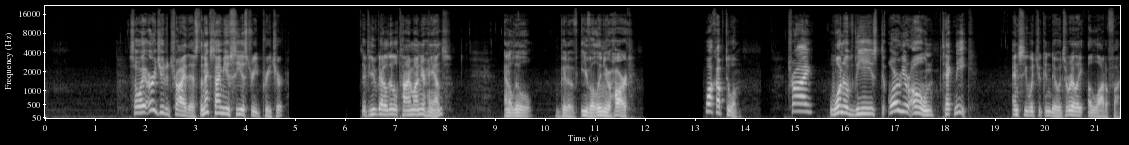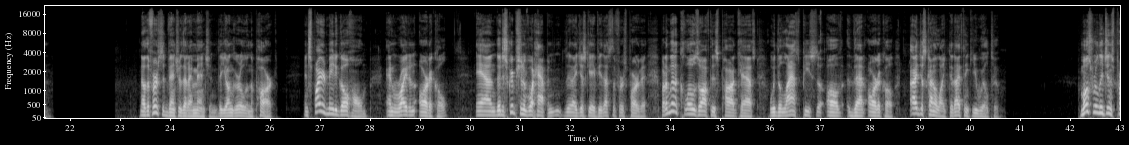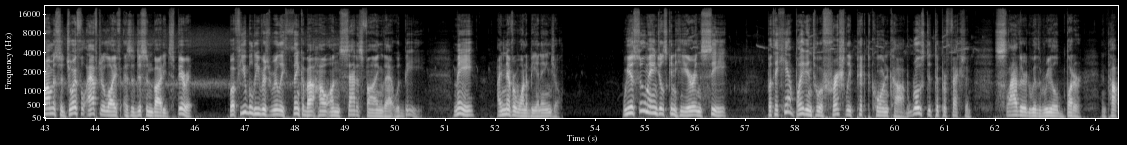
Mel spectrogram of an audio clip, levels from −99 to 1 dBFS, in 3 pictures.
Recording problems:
animal sounds; faint; from 33 s on; 30 dB below the speech

